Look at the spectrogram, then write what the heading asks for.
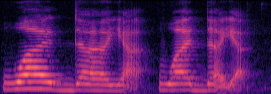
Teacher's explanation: that T at the end of the word what is going to change to a D sound. This is really typical of American English, where a T that's surrounded by vowel sounds is going to change to a D. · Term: flapped T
